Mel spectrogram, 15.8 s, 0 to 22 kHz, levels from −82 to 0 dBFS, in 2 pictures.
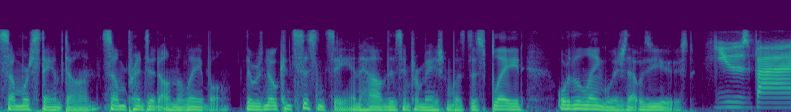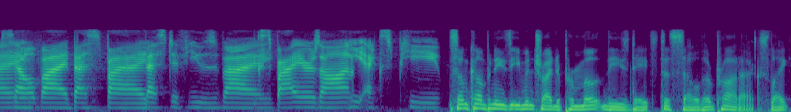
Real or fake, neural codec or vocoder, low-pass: real; none; 7.2 kHz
